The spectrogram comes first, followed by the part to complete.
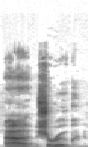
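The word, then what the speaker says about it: שׁוּרֶק: So this is a long u pronounced u, the Sharuk. Okay, and I realize that looks like it's Shrek, but some of these vowels are pronounced differently by different people. I'm going to pronounce this as Sharuk.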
